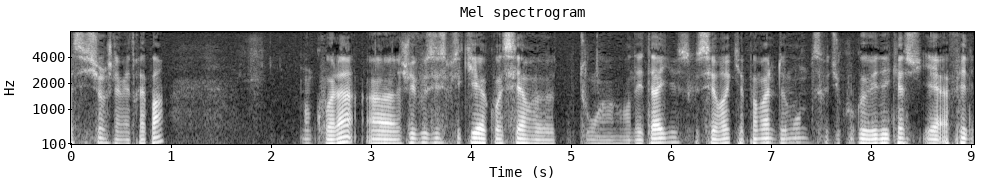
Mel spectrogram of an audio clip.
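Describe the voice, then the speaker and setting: A man's voice: mid-range voice, a little hiss or hum. A young man giving a casual gameplay tutorial, rambling with many fillers and restarts as he explains a modded server. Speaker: server admin giving a modded game tour.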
